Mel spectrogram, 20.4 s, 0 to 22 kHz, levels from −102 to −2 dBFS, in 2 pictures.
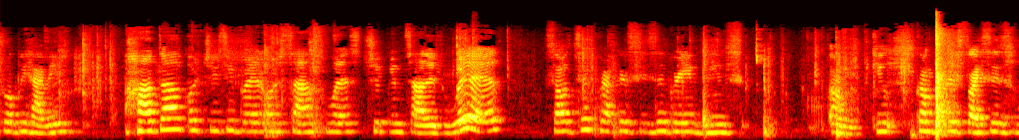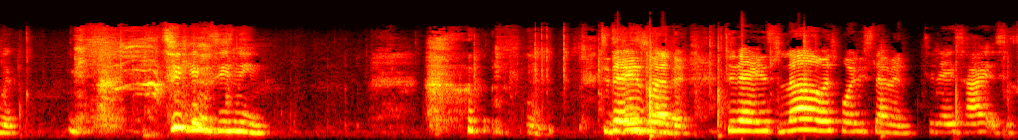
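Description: No technical faults are audible.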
